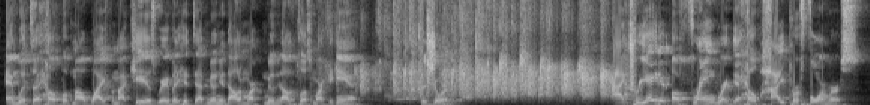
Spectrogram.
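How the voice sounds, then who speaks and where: An American man in his forties giving a motivational keynote, telling stories emphatically with dramatic pauses and colloquial call-outs to his audience. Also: medium pitch, roomy sound. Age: 40s. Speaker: keynote speaker, business coach.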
